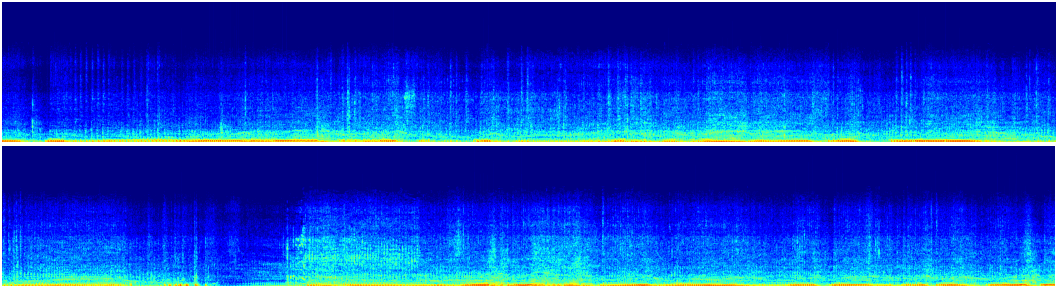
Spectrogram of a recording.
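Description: Tyres crunch over dry leaves and twigs.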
